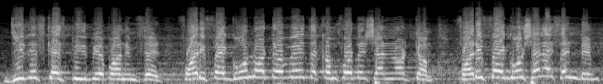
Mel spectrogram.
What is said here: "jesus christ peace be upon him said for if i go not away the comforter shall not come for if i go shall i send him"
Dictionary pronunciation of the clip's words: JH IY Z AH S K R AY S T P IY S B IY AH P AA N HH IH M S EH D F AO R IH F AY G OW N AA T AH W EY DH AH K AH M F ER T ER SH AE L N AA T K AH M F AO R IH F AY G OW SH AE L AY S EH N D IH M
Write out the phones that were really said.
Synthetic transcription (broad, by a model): JH IY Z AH S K AY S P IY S B IY AH P AA N HH IH M S EH D F AO R IH F AY G OW N AA T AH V EY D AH K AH M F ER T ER SH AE L N AA T K AH M F AO R IH F AY G OW SH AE L AY S EH N D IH M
